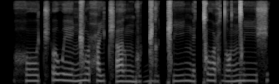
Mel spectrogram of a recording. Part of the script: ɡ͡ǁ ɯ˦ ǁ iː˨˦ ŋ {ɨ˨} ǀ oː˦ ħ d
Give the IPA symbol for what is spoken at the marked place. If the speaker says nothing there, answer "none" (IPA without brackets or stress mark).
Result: ɛ˨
